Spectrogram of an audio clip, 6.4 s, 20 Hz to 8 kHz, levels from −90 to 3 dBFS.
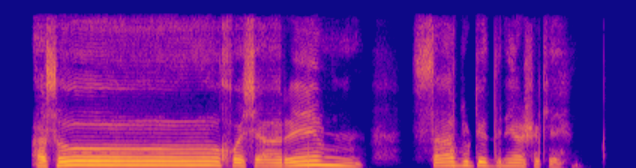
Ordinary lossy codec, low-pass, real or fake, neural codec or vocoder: MP3, 64 kbps; 7.2 kHz; fake; codec, 16 kHz, 6 kbps, DAC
